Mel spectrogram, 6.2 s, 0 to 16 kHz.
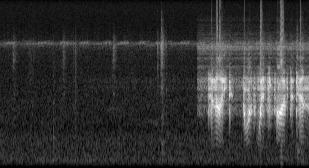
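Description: Bearcat 101 scanner radio scanning with its audio squelched: faint hiss and a thin steady high whine. About four seconds in, it stops on a channel and a received voice comes through its speaker, thin and telephone-like.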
